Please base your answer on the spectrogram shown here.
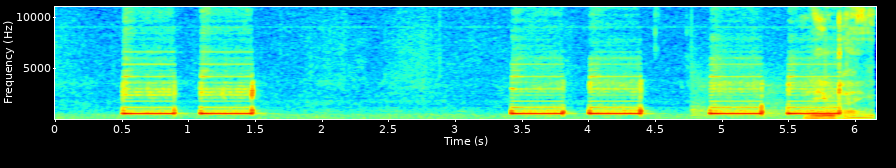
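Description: A call to a broking firm rings out unanswered: loud, clean ringback tones arrive in paired beeps, a pause, then more pairs, with a short burst of other sound at the very end.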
